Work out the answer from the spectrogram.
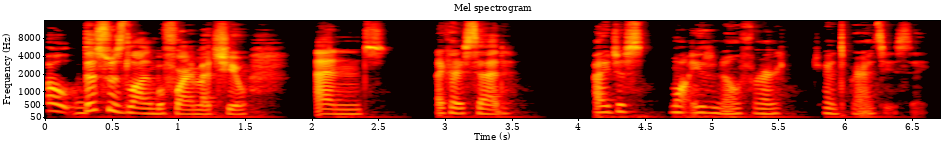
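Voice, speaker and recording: Casting: woman as young student girlfriend, mid-pitched, coy, teasing and affectionate, for intimate anime-style audio roleplay. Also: normal speed, a bit bright. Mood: coy confiding.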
